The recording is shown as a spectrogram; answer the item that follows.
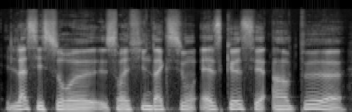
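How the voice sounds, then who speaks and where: Guy doing an interview, really muffled-warm dark voice, no room sound, kinda halting long questions, agrees a lot. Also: on the low side, no echo, studio quality. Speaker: interviewer, host. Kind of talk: conversational interview.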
